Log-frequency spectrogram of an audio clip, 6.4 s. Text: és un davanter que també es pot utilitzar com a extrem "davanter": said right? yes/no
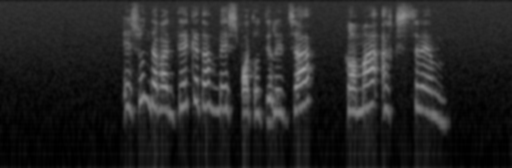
yes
